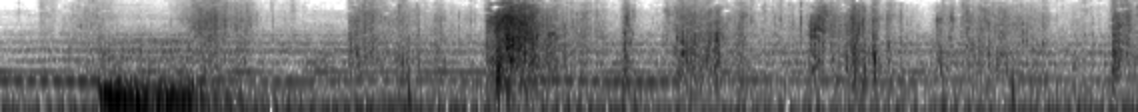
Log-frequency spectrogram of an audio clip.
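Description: Shuffling footsteps drag along the ground outside, a few soft scraping steps spaced irregularly over a low steady background hum.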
